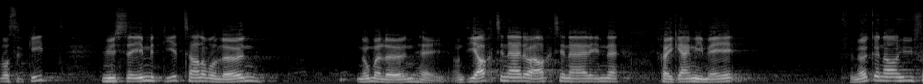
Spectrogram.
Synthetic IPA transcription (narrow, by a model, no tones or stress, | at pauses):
ʋosəɾɡ̥ɪt | myəsəɪmːəɾd̥iət͡sɑːləʋoløːn | ʊməløːnɦɛjʊ̰nt̚diəɑkt͡sjənæːɾəoɑkt͡sjonæːɾɪnːəχœʏjɡæŋʋimeː | fəɾmœɡənɑːhyːf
